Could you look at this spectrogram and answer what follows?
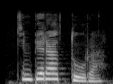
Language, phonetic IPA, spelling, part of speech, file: Russian, [tʲɪm⁽ʲ⁾pʲɪrɐˈturə], температура, noun, Ru-температура.ogg
- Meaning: 1. temperature 2. fever (about disease)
